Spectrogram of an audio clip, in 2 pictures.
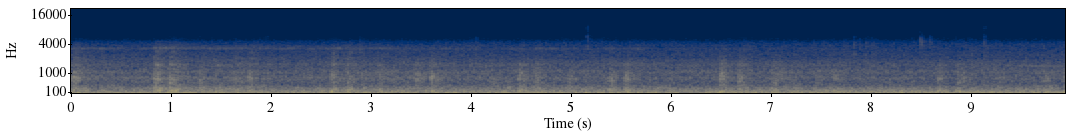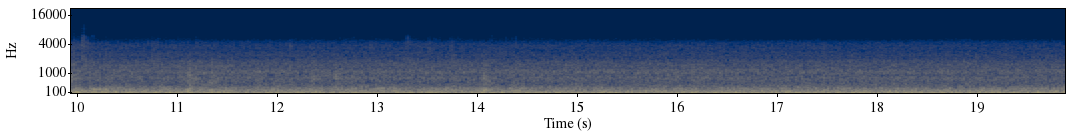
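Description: A one-man local train on the Minobu Line in Japan, running from Shibakawa to Minobu and bound for Kofu, rumbles steadily along the rails, with a continuous low droning hum, faint clicks and rattles from the carriage, and occasional higher squeals; no one speaks.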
